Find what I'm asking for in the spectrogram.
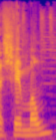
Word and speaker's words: Sheinbaum: ¿Lo dije bien? Claudia Sheinbaum. – Sí, sí lo dijiste bien.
